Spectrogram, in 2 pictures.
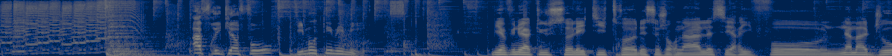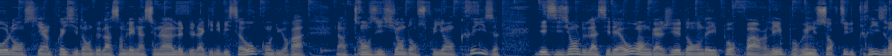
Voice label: radio africa, C-Band; C-Band First Try 1.2m Offset here in Wales, UK; 125cm Aluminium Gibertini Offset Dish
